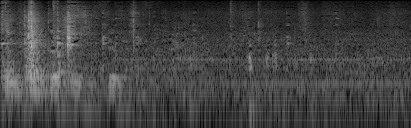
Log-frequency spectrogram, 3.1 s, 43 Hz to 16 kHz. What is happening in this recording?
sonido maquina 2
sound, coffe, machine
